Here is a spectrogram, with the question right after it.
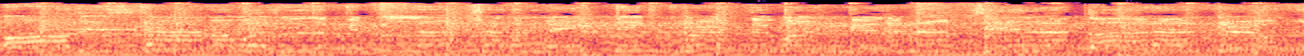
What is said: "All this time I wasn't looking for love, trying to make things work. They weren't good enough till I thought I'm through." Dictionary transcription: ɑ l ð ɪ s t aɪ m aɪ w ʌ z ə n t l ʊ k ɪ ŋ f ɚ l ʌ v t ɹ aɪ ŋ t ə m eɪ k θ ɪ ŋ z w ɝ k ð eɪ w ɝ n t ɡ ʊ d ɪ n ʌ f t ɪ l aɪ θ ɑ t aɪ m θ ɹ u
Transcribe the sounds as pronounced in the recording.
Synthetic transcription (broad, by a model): ɑ l ð ɪ s t aɪ m aɪ w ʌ z l ʊ k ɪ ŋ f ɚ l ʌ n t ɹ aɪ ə m eɪ k θ ɪ ŋ z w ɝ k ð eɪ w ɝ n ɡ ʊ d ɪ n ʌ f t ɪ l aɪ θ ɑ t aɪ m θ ɹ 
